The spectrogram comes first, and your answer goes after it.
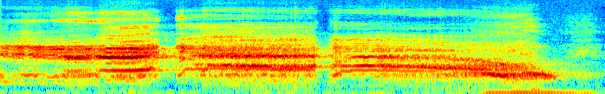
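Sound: rooster crowing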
